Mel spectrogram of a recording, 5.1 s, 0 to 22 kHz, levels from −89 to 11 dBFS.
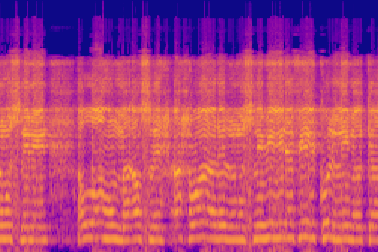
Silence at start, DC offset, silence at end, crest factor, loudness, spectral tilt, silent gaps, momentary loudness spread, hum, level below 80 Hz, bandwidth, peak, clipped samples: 0 s; 0.2%; 0 s; 8 dB; -5 LUFS; -0.5 dB/octave; none; 3 LU; none; -44 dBFS; 17 kHz; 0 dBFS; 0.1%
